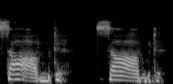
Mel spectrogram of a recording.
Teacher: So it sounds like d after voice sounds. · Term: final ED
